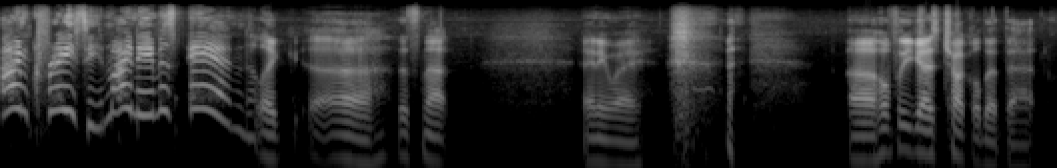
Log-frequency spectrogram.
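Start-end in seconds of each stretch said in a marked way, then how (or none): 0.0-1.8 very high, squeaky put-on voice. The speaker shows how people's nickname for her might sound, in a high-pitched voice. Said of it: "I don't normally do a high pitched voice".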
